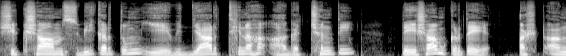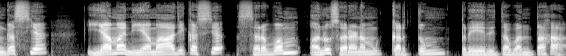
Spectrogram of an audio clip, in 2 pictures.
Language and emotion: Sanskrit, neutral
